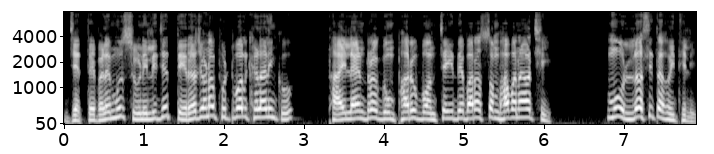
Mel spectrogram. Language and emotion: Odia, happy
